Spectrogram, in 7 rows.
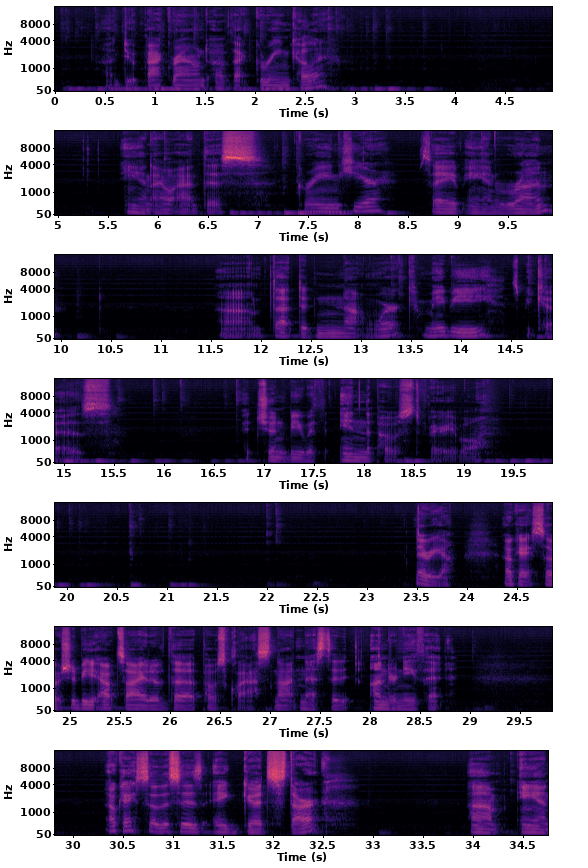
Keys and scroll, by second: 0.0-4.0 typing, 6.5-7.6 typing, 7.7 super+n, 7.8 super+s, 14.8 super+c, 15.1 super+BackSpace, 16.4 Down, 16.7 Return, 18.4 super+v, 19.3 shift+super+v, 19.4 shift+super+Up, 20.2 shift+super+Up, 20.6 shift+super+[, 21.0 super+s.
